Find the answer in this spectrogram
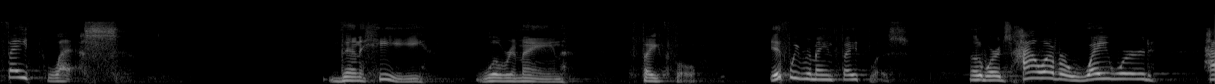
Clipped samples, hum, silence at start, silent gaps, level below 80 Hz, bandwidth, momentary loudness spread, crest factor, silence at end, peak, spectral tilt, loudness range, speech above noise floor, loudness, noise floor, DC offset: under 0.1%; none; 0.05 s; none; -78 dBFS; 7.6 kHz; 19 LU; 22 dB; 0 s; -14 dBFS; -5 dB/octave; 8 LU; over 56 dB; -34 LUFS; under -90 dBFS; under 0.1%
